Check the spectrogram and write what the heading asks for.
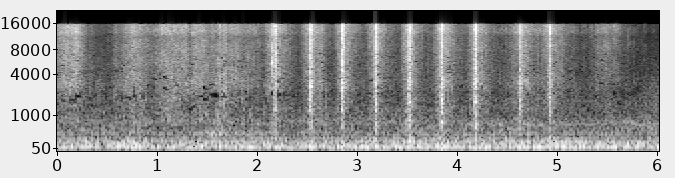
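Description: Dry rice straw being handled, rustling and then crackling with a quick, even run of sharp snaps, about three a second for some three seconds.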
